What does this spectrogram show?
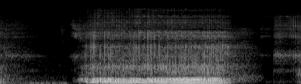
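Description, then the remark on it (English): A single long, deep rumbling snore, loud, of a dinosaur sleeping, rising and fading over about two seconds between softer breathy sounds. No talking. “The party slowed down as the day was no more, till all you can hear are dinosaur snores.”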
